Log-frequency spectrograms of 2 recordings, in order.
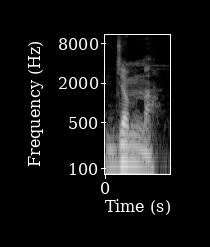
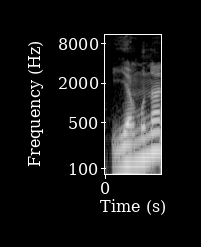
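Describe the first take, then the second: First: The name begins with a j sound. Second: The name begins with a y sound. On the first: The speaker calls it right. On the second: The speaker calls it wrong. "यमुना नहीं"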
